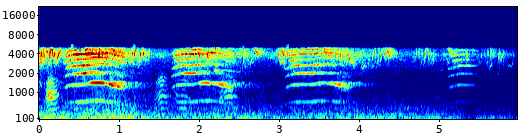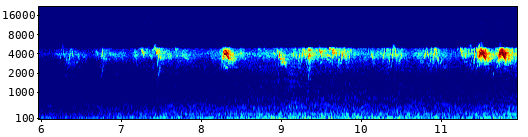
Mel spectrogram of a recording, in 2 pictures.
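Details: Young Pallas's cat kittens, aged 3 to 7 weeks, caught on a motion-activated trail camera give a run of four loud, wavering, harmonic mews in the first five seconds. Quieter high bird chirps follow.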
